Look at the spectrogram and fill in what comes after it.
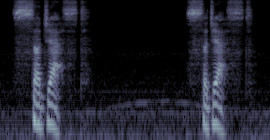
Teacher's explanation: Here the stress is on jest.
